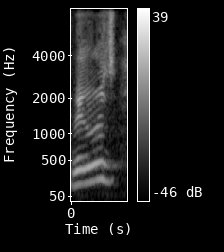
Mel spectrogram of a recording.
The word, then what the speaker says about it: Rouge: Rouge like bog but it's pronounced as Rouge.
